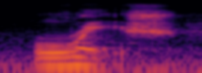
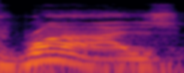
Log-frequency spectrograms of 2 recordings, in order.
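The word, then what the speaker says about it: Ra's: to speak of raz shredder pronounces it like the animated series and the way it's traditionally considered correct race but everybody else says roz like in batman begins i don't know how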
